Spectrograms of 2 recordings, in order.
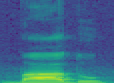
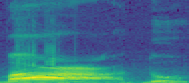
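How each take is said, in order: First: The ain sound is weak and not clearly voiced. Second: The ain sound is pronounced clearly and distinctly. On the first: The speaker calls it wrong. "बाज लोग इसको आइन को क्लियर नहीं करते हैं ... तो ये गलत है" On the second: The speaker calls it right. "आइन को क्लियर करना है"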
